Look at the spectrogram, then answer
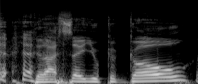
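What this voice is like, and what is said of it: Weird put-on accent. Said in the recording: “Like that sort of weird accent.”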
